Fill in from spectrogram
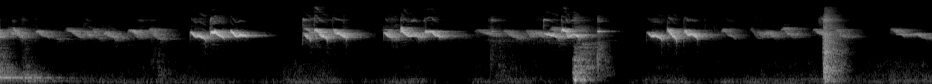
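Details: Oriental white-eye in captivity giving a 'Buka Sing Raja' song display, 26 November 2022; high, tumbling twittered phrases about a second long separated by short pauses, with two sharp clicks partway through.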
